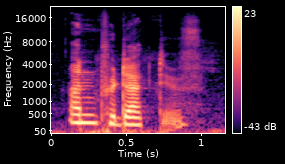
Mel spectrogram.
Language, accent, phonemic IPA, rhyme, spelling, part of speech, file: English, US, /ˌʌn.pɹəˈdʌk.tɪv/, -ʌktɪv, unproductive, adjective, En-us-unproductive.ogg
- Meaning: 1. Not productive; useless; fruitless 2. No longer used to produce new words (see examples)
